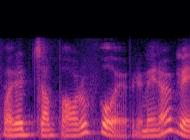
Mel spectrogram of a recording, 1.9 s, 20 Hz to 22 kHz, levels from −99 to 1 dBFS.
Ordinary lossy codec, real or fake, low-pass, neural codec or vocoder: AAC, 32 kbps; fake; 7.2 kHz; codec, 16 kHz, 0.8 kbps, ZipCodec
